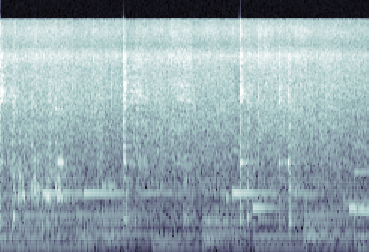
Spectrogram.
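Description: Prawns sizzling in a hot wok while a metal wok spatula stirs and tosses them, with two sharp clanks of the spatula against the pan about a second and a half apart.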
